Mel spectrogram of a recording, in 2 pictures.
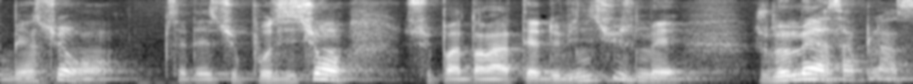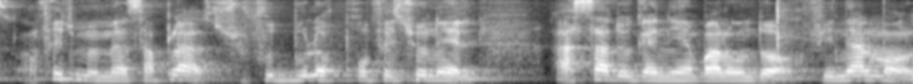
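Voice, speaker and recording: A young man giving a casual, animated monologue on football, arguing his point and speaking as if in a player's head. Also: medium pitch. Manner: animated, argumentative, role-plays the player's thoughts. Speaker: football commentator YouTuber.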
